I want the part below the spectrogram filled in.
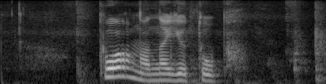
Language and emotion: Russian, neutral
